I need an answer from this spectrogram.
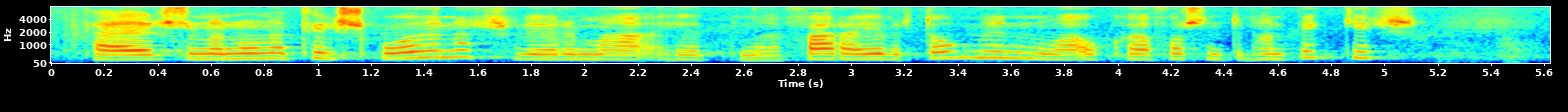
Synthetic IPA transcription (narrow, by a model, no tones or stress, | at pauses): θaðɛɾ̥sɔːnanuːnat̪ʰɪlskɔːðɪnaɾ̥vɛɛɾʏmaðçjɛt̪nafaːɾaɪːvɪɾ̥t̪oːwmɪnɔɣaːwkʰvɛːðafɔr̥sɛnt̪ʏmɦanːpɪcːɪɾ̥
